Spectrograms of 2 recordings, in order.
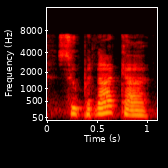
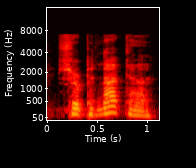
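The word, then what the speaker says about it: Shurpanakha: and protects his brother Supanaka or Shurpanaka, depending on the pronunciation, until he encounters Rama and Sita.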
